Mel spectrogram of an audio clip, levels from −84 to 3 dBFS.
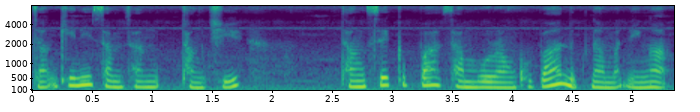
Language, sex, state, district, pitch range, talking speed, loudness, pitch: Garo, female, Meghalaya, West Garo Hills, 190-250 Hz, 80 wpm, -16 LUFS, 205 Hz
